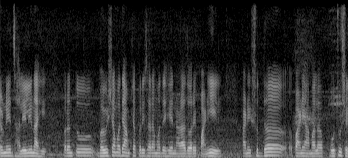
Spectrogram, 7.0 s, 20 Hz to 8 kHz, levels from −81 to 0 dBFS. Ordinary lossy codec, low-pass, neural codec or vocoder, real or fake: none; none; none; real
